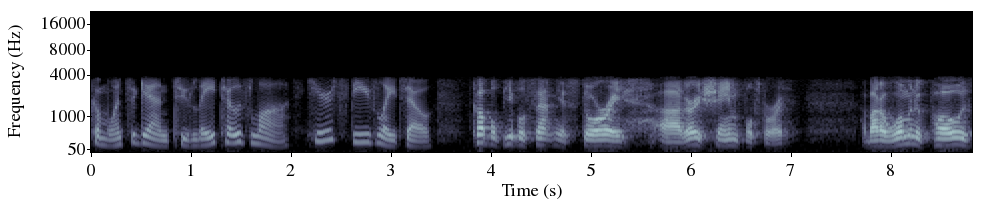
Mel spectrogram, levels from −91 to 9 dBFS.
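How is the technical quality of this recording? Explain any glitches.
No glitches can be heard in this speech recording. It comes through as ordinary telephone-band audio, with the G.711 telephone coding at 64 kbps confining it to roughly 300 Hz to 3.5 kHz, and only a faint coding texture at most.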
